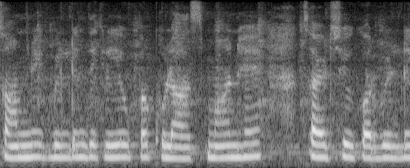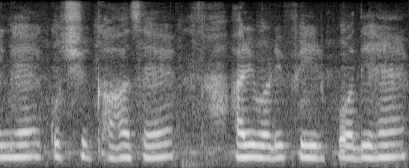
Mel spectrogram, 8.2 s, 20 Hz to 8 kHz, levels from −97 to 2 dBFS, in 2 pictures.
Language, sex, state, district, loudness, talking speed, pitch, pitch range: Hindi, female, Haryana, Jhajjar, -18 LUFS, 175 wpm, 215 Hz, 210-220 Hz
